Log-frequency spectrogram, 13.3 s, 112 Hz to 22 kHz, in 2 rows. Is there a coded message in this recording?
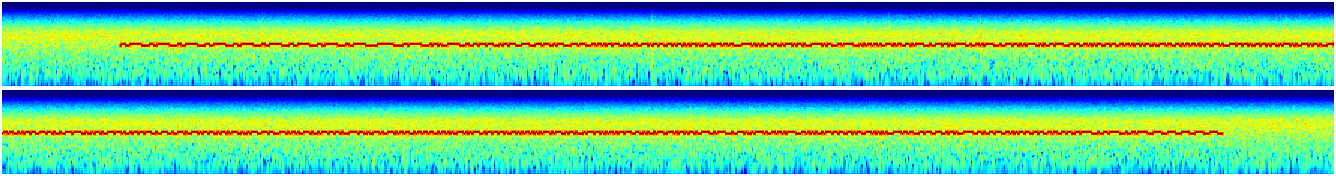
Yes: NAVTEX (SITOR-B), 100 baud, 170 Hz shift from 0.6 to 12.8 s, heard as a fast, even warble, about 1500 Hz centre. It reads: ZCZC EL45 GALE WARNING 108. SW 7 TO 8 EXPECTED LATER. NNNN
